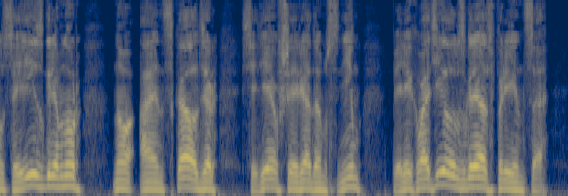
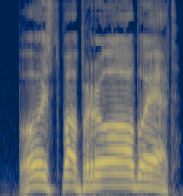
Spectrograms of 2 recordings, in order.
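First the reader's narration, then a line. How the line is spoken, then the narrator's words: Growl. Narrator (Russian): прорычал Айнскалдер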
